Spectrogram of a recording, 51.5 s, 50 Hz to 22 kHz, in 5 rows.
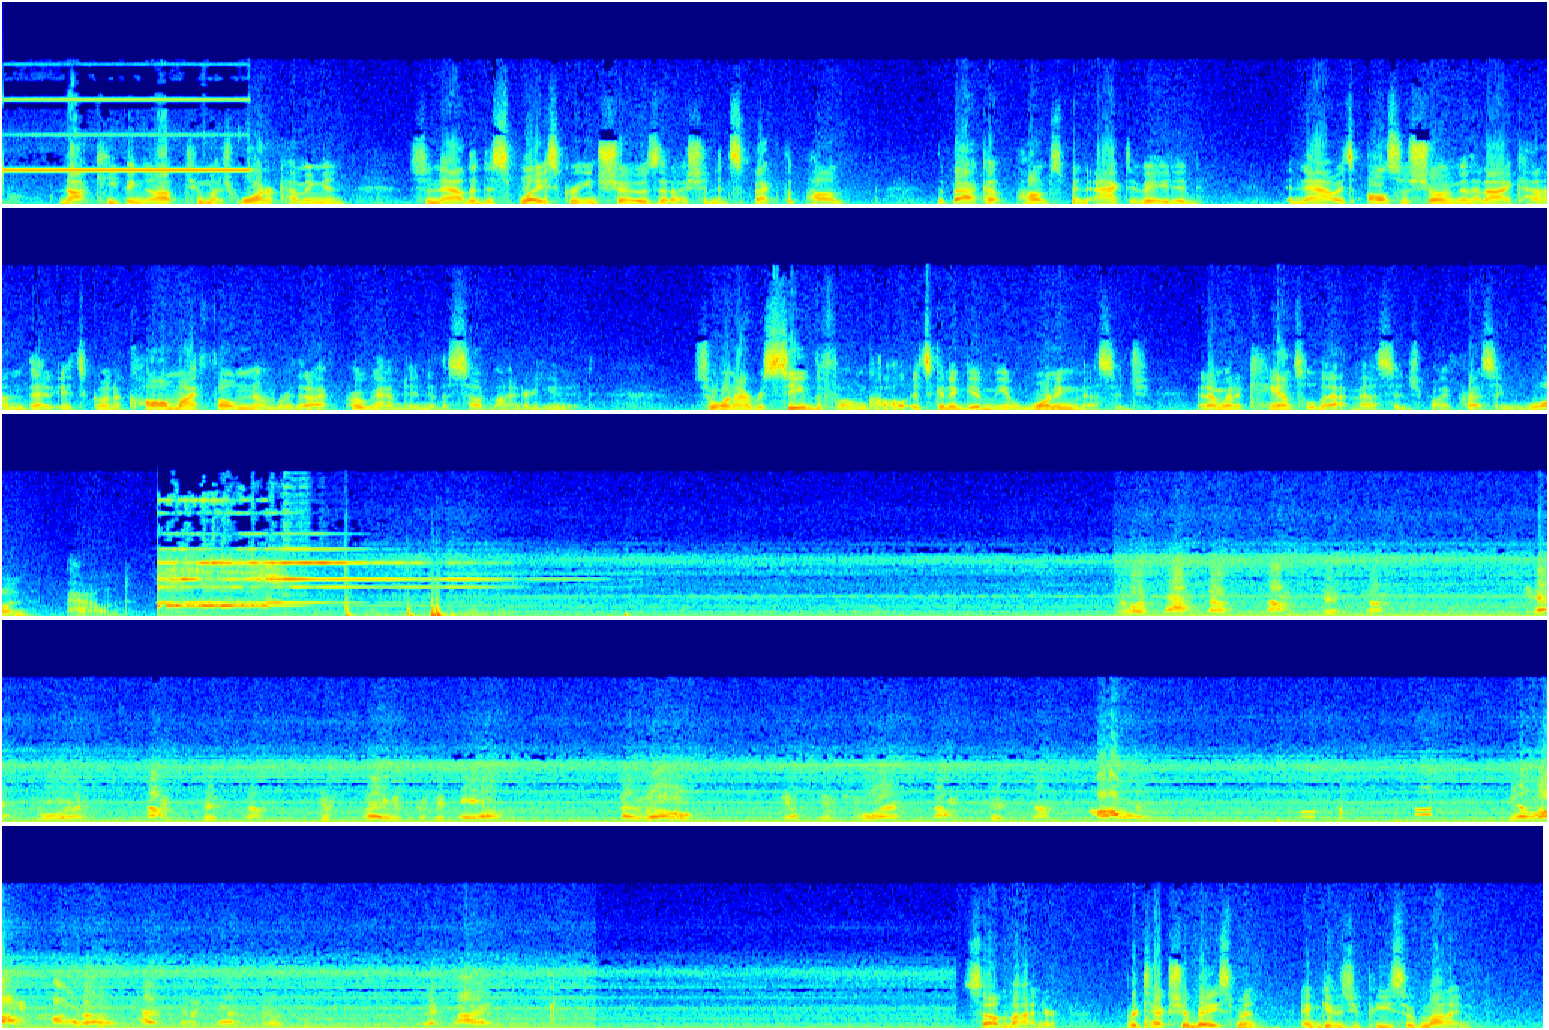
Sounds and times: Hum: 0.0s - 1.8s, 22.5s - 47.6s.

